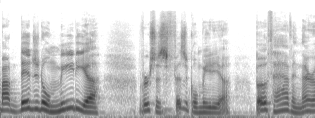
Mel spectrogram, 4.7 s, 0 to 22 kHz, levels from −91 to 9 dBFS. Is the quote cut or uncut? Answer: uncut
